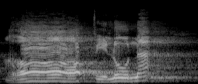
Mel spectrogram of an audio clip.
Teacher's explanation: Kemudian ghafiluna, gho di atas hin itu ada tanda panjang, harokat fathahnya berdiri, dibaca panjang 1 alif, namanya mad asli. Panjangnya 2 harokat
